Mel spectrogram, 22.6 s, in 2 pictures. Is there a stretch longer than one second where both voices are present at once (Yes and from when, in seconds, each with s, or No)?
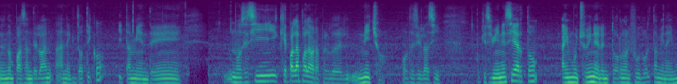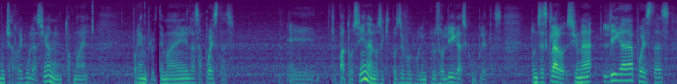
No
